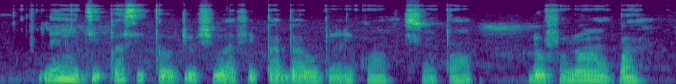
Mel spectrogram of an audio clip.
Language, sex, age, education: Yoruba, female, 46-60, tertiary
